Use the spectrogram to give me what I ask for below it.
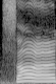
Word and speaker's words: Sughn: So, um, right now we're just doing a promo run for my new project, It's Pronounced Sun.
